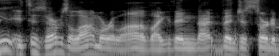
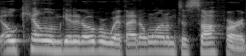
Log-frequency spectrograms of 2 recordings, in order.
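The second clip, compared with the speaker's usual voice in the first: mock crying, higher pitch; 7 semitones higher than usual. Retelling what a movie character said: imitating someone crying.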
